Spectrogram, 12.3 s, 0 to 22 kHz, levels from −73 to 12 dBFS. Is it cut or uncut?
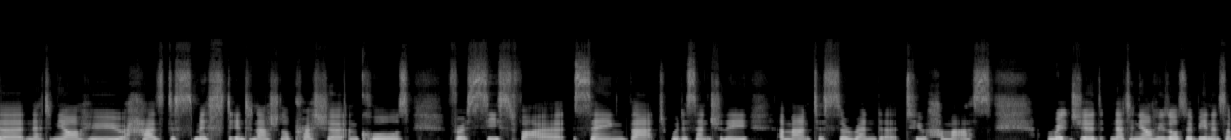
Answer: uncut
